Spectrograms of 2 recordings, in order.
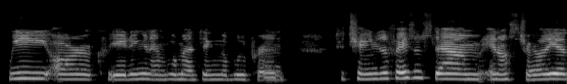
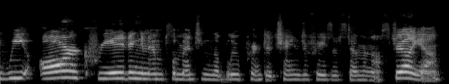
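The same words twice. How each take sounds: First: It is said flatly, without emotional emphasis. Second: It is said with lively, emotional emphasis. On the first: The speaker calls it wrong. "That is just terrible" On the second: The speaker calls it right. "the emotion in your voice and the emotion that you use to convey that sentence"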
